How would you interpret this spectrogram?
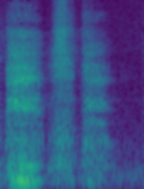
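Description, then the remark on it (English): Three hard, forceful panting breaths in quick succession, fairly loud, each a rough noisy huff, then quiet. A person imitates angry, heavy breathing to illustrate a spirit panting with fierce anger. “Panting with anger. Spirit in heat. Breathing in a passionate anger. Quickly breathing hard.”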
